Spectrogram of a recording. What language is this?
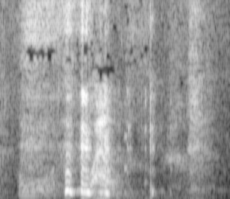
Welsh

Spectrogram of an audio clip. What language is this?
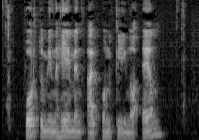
Esperanto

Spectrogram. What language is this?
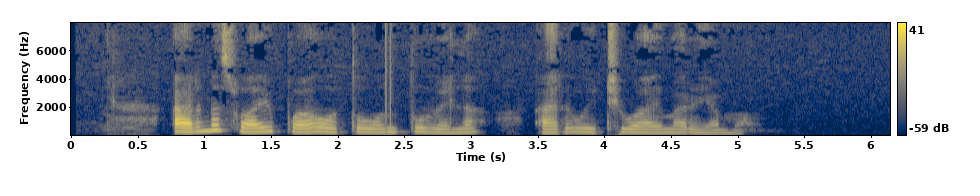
Koti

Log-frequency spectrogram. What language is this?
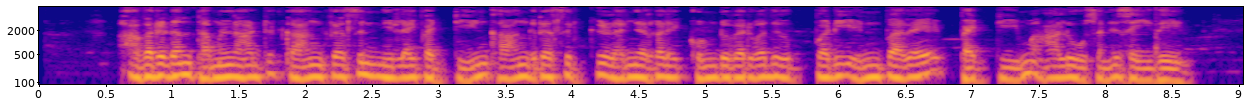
Tamil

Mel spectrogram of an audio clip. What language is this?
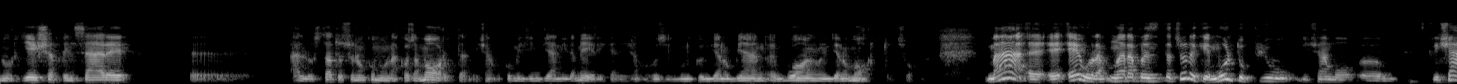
Italian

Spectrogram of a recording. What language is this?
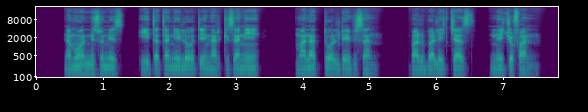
Oromo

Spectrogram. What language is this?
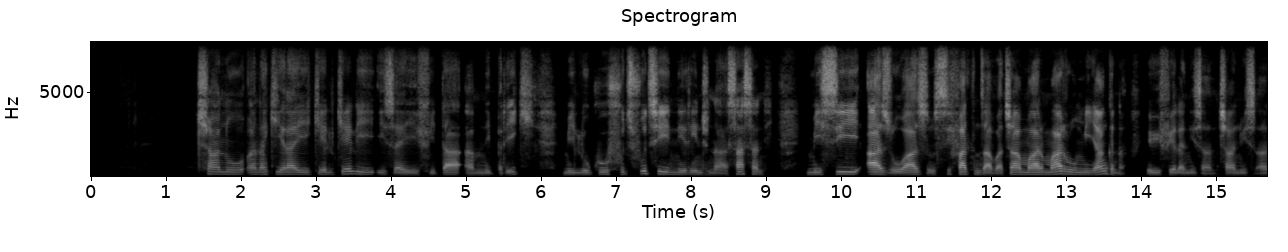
Malagasy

